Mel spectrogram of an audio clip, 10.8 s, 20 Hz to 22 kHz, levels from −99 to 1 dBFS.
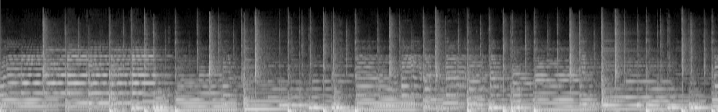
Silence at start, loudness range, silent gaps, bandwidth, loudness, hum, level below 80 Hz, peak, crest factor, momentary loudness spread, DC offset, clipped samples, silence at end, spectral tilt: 0 s; 1 LU; none; 13.5 kHz; -21 LUFS; none; -30 dBFS; -4 dBFS; 16 dB; 6 LU; under 0.1%; under 0.1%; 0 s; -7 dB/octave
